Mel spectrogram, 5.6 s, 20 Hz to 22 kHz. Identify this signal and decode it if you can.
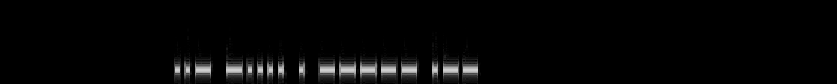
Morse code, heard as a keyed tone, about 36 wpm, 700 Hz. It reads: U6E0W
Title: Code Groups - 5 Letter:Numbers - 35wpm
